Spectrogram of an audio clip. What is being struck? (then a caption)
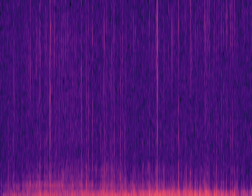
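Fiberglass mesh tape on a microphone. White fiberglass grid mesh tape wrapped around a microphone is scratched with long nails. It gives a dense, continuous low rumbling scratch with rapid, uneven brushing strokes and faint bright ticks on top.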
